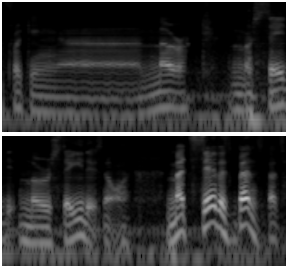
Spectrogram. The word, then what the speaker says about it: Mercedes-Benz: horsepower in the freaking uh Mercedes Mercedes no Mercedes-Benz that's how you pronounce it correctly not like the like the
